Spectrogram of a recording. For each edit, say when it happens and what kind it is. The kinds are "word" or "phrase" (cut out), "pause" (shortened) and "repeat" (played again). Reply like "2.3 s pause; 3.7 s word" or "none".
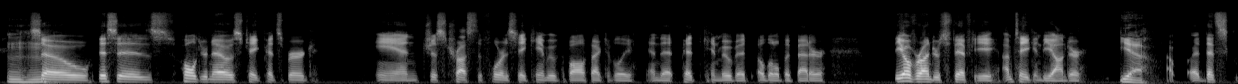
none

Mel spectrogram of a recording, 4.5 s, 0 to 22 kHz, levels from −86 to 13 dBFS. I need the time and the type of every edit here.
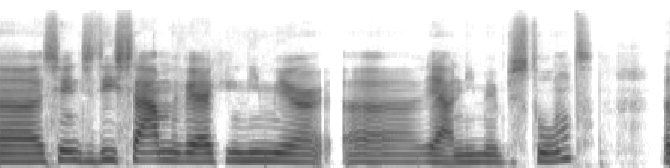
none

